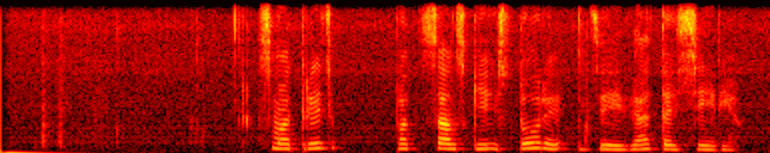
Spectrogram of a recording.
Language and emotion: Russian, neutral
